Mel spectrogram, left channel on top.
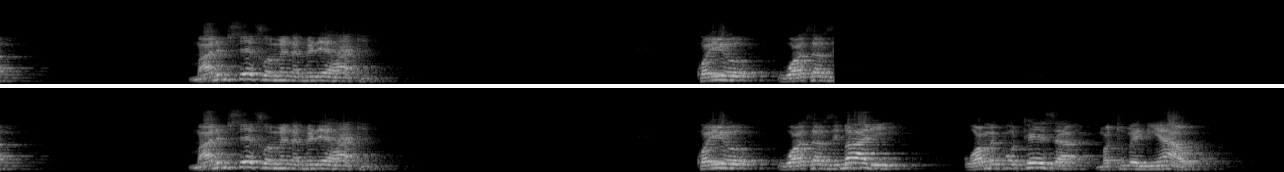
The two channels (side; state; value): left; drops out; at 8.3 s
